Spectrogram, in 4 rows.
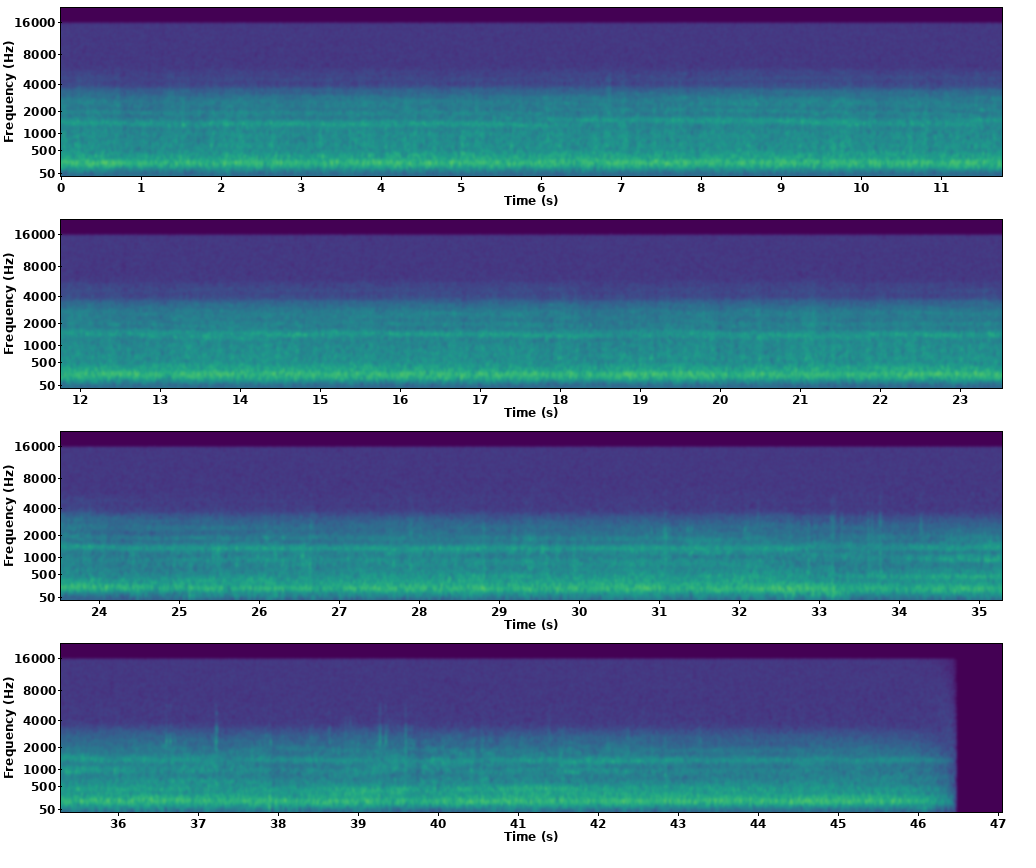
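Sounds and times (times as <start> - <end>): freight train rumbling: 0.0 - 46.5
faint clicks: 36.6 - 39.8.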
